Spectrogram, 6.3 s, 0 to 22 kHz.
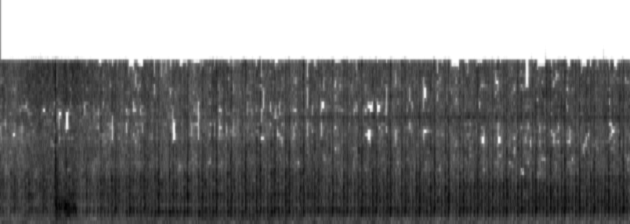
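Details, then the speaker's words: Van with 135,000 miles, started after a loose battery earth/negative was fixed: fast, fairly regular knocking at idle, about three or four per second; diesel knock, cause not confirmed. "the knocking on the engine seems to have quieting down quite a lot but I definitely think there is a problem with the injector"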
